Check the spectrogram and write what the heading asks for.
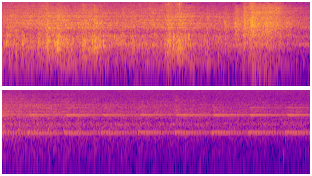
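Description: Freight train of empty container flatcars clattering over the rail joints, the sound dying away as the last wagon passes about three and a half seconds in. After that the level crossing's electronic warning bell keeps ringing in a steady repeating tone.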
